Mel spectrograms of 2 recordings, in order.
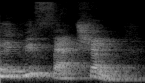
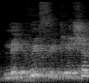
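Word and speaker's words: liquefaction: ठीक है, एंड जब लिक्विड बन रहा था वहां पर है लिक्विफैक्शन। लिक्विफिकेशन नहीं है बेटा, ये है लिक्विफैक्शन।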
